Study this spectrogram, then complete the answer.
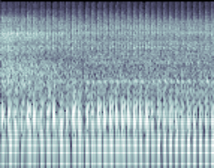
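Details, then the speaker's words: Honda Africa Twin after rebuild, with the rear cylinder temporarily reconnected: an even loping idle with no dropouts, both cylinders firing. This proved temporary. "That sounds nice. And that is definitely both cylinders. Oh, I am very pleased."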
